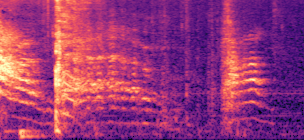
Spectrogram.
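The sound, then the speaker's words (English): Cats fighting, with loud, drawn-out caterwauling yowls that rise and waver, broken by a sharp hissing burst and a second snarling cry near the end. No one speaks. “The cats are fighting.”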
